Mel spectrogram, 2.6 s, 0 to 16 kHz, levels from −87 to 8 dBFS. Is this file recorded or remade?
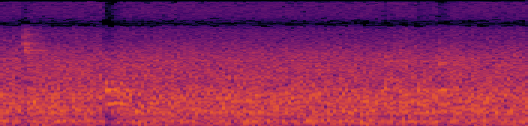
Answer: recorded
